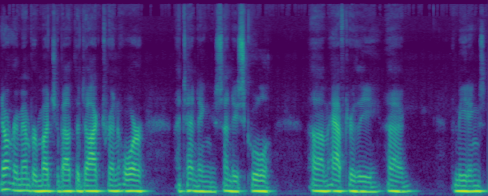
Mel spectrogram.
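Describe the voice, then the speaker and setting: A man speaks at a moderate pace with a dark, mellow tone. His voice is somewhat breathy. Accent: American. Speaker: father telling his life story. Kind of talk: personal testimony. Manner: hesitant, many fillers.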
